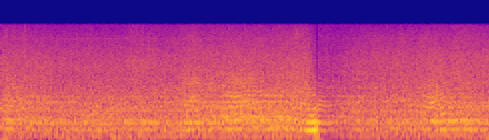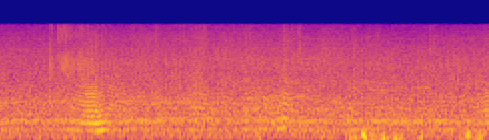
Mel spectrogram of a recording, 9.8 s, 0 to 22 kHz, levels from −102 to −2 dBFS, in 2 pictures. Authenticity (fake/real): real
